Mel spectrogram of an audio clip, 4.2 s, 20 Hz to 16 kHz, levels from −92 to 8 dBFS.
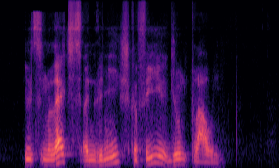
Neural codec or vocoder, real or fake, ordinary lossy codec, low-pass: codec, 44.1 kHz, 2.6 kbps, SNAC; fake; Opus, 16 kbps; 14.4 kHz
